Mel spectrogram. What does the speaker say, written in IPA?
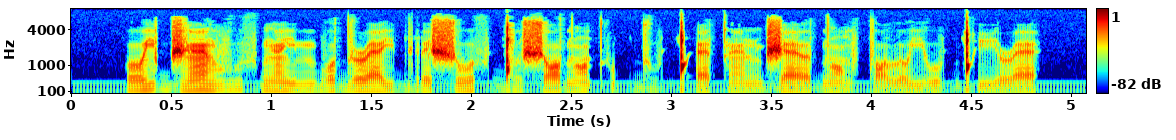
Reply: ʊ j d͡ʒ ɛ̃ v ṳ θ ɡ ɛ̃ j m b o d ɹ ɛ j b r ɪ ʃ u θ ɡ͡ǃ ʊ ʃ ɔ d ɔ̃ tʼ u p d ṳ ǃʼ ɛ t ɛ̃ n d͡ʒ ɛ ə̯ d ɔ̃ v t ɔ l ʊ j u ǃʼ i ɹ ɛ

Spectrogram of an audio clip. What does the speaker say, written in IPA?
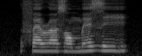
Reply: f ɛ ɹ œ z ɔ m e z i

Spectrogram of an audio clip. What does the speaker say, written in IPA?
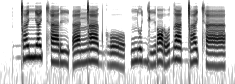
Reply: ɡ͡ǀ æ˥ ɲ æ˥ cʰ æ˧ ɾ i˧˩ ʔ æ˧ ŋ͡ǀ æ˥˧ d ɡʱ o˧˩ | ɲ o˧ ɟ i˩˧ ɾ ɒ˧˩ ɾ o˥ d æ˥ ɡ͡ǀ æ˥ cʰ æ˧

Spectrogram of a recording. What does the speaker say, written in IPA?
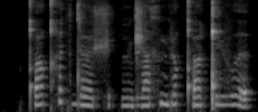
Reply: qʼ ʊ qʰ ɪ k d œ ʃ | n d͡ʒ a x m b y qʼ ʊ ǃ y v ʊ ə̯

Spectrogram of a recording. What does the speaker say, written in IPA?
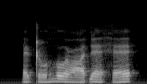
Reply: ɛ ʈ o ɦ oː ʕ ə ɗ ɛː h ɛ

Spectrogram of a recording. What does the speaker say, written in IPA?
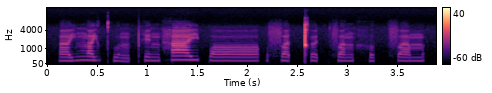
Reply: ɐ˨˧ j ŋ ɐ˧ j kʷʰ ɐ˨˩ ŋ pʰ ɪ˨ ŋ h aː˥ j p ɔː˧ | f ɐ˨ t̚ kʰ ɵ˨ t̚ f ɐ˨ ŋ h ʊ˨˥ k̚ f ɐ˧ m

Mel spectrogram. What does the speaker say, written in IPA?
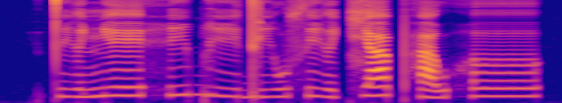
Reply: t̪ i˩ ə̯ ɲ eː˧ h i˧˥ b iː˧˩ d iː˩˧ w s i˧˩ ə̯ t͡ɕ a˧˥ pʰ a˩˧ w h ɤː˧

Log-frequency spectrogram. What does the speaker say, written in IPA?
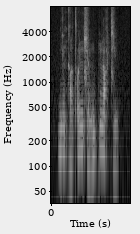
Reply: ɡ ĩ˥ k ɑ˩ tʼ ɔ˥ ɲ ɕ œ˩ ŋ i˥ kʷ n ɑ̃˥ f t͡ɕ i˩

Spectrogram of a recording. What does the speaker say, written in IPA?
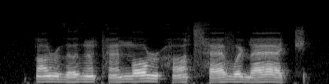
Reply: ʈ ɑ̃˧˥˧ ɹ ð ə˩˥ ð ə̃˧˥˧ pʰ æ̃˩˥ n̪ ɔ˧˥˧ ɹ h ɑ̃˩˥ t͡sʰ æ˩˥ v ə˧˥˧ ɳ æ˧˥˧ t͡ʃ

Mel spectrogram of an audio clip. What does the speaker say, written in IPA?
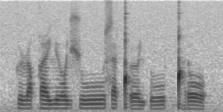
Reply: k ʉ ɭ ʉ q i lʲ oː lʲ ʃ uː s ɐ ǃʼ ɵː lʲ ʔ uː ɡ͡ǃ ɐ ɾ o

